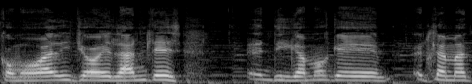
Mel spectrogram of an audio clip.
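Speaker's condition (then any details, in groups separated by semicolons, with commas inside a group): Cerebral palsy; present from birth, brain damage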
